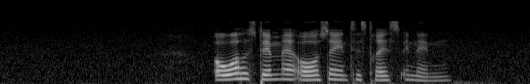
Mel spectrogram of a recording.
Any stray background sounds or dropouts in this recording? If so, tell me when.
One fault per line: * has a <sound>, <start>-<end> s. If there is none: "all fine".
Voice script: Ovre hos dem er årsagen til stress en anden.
all fine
